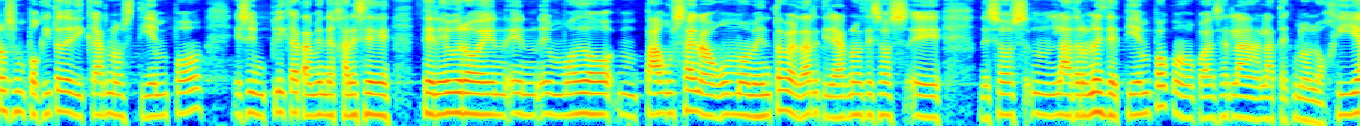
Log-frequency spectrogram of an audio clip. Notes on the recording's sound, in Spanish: es la primera vez que el podcast "De Piel a Cabeza" se graba en directo con público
